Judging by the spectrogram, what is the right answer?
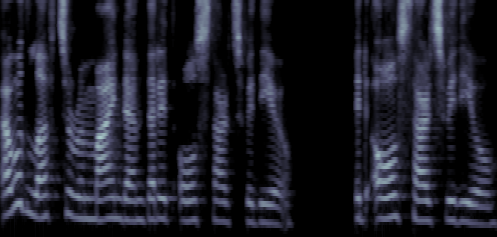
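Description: A woman with a Czech accent, medium pitch and fairly slow pace against a quiet background. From Czech Republic, small town. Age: 30s. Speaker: women's transformation coach. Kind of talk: interview conversation.

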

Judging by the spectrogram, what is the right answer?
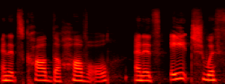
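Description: A woman speaks at a fairly slow pace with a medium pitch. Her intonation is fairly even. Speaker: podcast co-host. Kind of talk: casual chat. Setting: recorded podcast. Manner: dynamic, expressive voice.

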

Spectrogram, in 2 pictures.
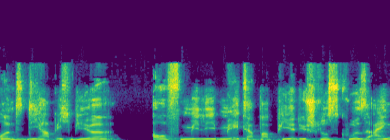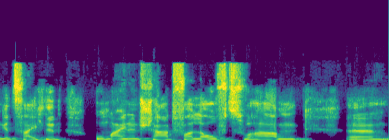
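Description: There is audible room echo as a man talks at a medium pitch with fairly even intonation. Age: 50s. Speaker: trader, former broker. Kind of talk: interview.

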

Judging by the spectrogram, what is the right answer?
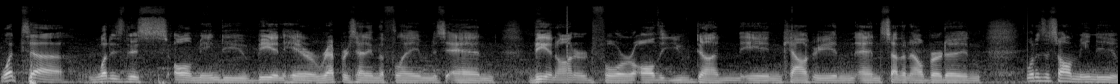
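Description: Noticeable background noise runs behind a man with a fairly low pitch. He talks at a moderate pace with fairly even intonation. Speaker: sports reporter. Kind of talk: interview. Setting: on location at awards red carpet.

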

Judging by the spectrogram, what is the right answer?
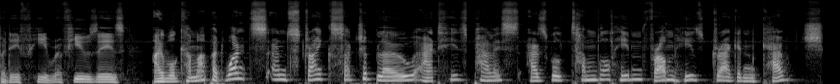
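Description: Using a put-on character voice, a man speaks high-pitched with vocal fry and lively intonation, at a fairly slow pace with few pauses.

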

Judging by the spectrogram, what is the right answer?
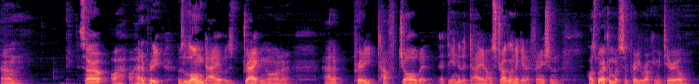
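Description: Speaking with an Australian accent, a man with fairly low pitch keeps a moderate pace and fairly even intonation. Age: 20s. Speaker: mine dozer operator. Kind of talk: casual chat.

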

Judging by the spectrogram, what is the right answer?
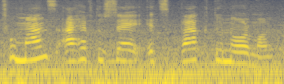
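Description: Amid noticeable background noise and audible room echo, a woman with a Greek accent speaks at a high pitch with fairly even intonation. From Greece, Thessaloniki. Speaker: food cart owner. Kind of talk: casual interview. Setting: outdoors at food cart.

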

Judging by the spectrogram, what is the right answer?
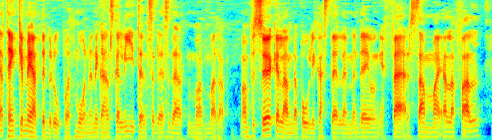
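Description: Flat and monotone, a man with a fairly low pitch rattles along at a very fast pace. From Finland, Ostrobothnia (Swedish-speaking). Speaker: comedian and author. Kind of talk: casual chat. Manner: halting, many repeated words.

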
